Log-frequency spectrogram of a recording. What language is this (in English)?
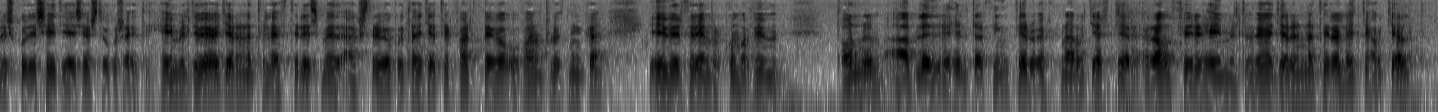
Icelandic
